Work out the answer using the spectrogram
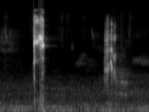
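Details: Yellow-sided green-cheeked conure, a pet bird, in the morning giving two brief rasping screeches about a second apart, the first louder and the second softer.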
